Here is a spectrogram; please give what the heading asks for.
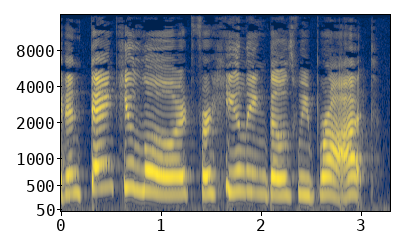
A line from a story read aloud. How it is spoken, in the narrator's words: cried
